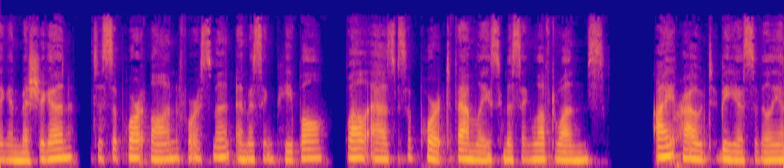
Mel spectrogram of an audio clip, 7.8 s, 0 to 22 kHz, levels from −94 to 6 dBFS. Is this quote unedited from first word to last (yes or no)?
no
